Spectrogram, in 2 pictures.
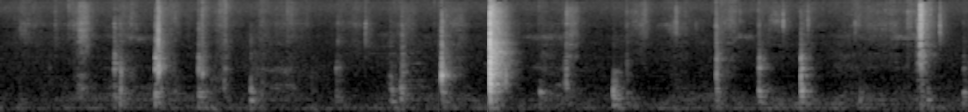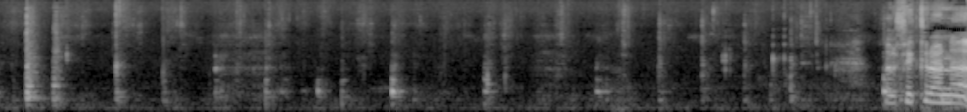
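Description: A wire whisk scrapes and taps against a bowl.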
